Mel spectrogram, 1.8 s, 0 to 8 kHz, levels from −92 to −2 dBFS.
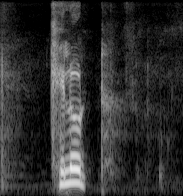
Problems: none marked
